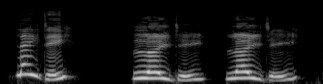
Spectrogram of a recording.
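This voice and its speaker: A woman puts on a high-pitched character voice. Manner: desperate.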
